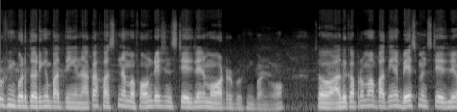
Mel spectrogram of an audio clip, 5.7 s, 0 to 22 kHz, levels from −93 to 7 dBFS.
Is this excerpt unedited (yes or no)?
yes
